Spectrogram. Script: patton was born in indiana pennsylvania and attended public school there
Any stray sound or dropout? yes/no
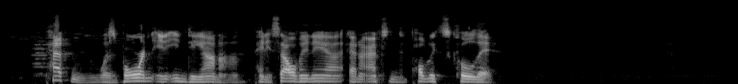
no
